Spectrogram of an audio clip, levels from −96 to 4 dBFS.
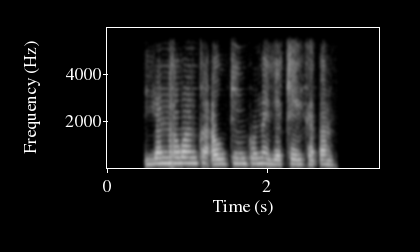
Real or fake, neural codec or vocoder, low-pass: fake; codec, 44.1 kHz, 1.7 kbps, Pupu-Codec; 5.4 kHz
